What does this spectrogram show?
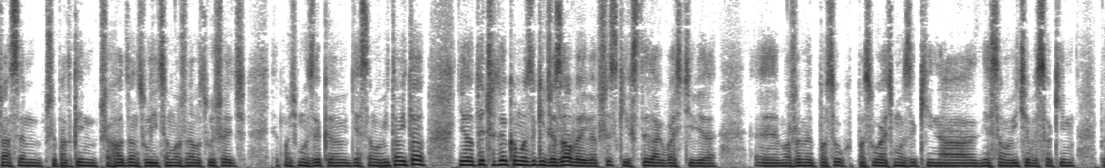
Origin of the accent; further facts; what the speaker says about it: Warsaw, Masovian Voivodeship, Poland; now in United States; Że mam takie poczucie troszkę, jak przyjechałem do Stanów, że tak jak ja przyjechałem z Warszawy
